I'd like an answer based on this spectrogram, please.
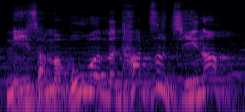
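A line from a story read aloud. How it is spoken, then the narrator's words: Roaring tiger. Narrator (Chinese): 老虎咆哮着说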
